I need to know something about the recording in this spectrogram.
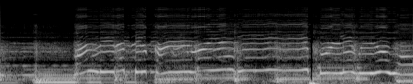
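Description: Old Tamil film song: a high female voice sings a gliding, ornamented melody over orchestral accompaniment with plucked strings and low bass notes.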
